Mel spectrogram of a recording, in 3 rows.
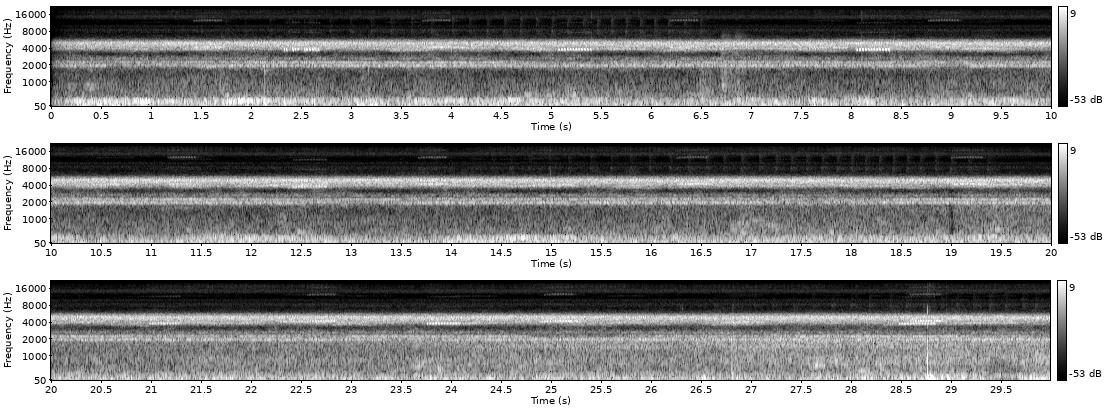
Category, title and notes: Soundscapes > Nature
Backyard cicadas
Cicadas, nighttime critters, and other evening noises from my backyard in Ann Arbor, MI. Recorded on my iPhone 15 Pro and edited in Logic Pro X.
field-recording, cicadas, summer, insects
